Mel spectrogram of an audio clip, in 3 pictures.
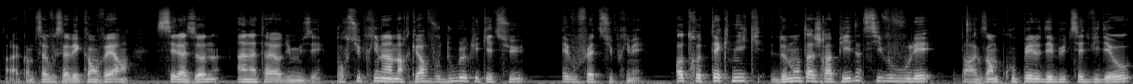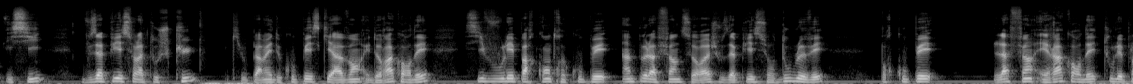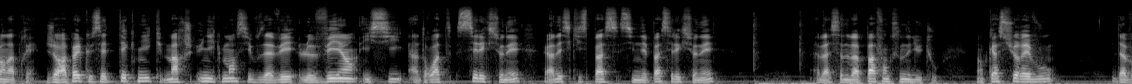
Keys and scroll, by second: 8.4 space, 9.5 space, 13.3 q, 22.1 w, 27.7 super+z, 30.1 q.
